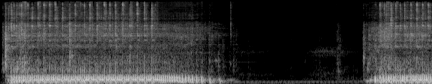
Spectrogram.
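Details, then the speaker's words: New small engine bought on Temu, not yet broken in; crisp, even buzzing at steady speed, then it cuts and restarts cleanly, turning over easily; judged to run good. "I'm going to call this not broken in, but I'm going to call that guy runs good."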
